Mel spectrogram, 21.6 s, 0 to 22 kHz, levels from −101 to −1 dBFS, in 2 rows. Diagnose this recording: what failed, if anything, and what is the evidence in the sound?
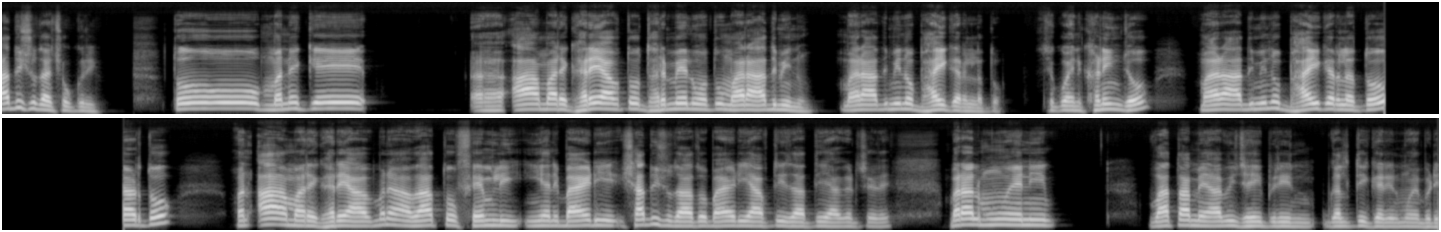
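An audio dropout to silence runs from 10.38 s to 11.70 s. Speech cuts off mid-flow, then 1.32 s of silence with no room tone until the signal returns. Likely the input device or link dropped while the recorder kept writing zeros.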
